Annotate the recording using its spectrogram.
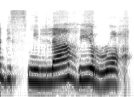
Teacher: रह पे जब आए तो वो वाली हा जो है वसत से अदा करनी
